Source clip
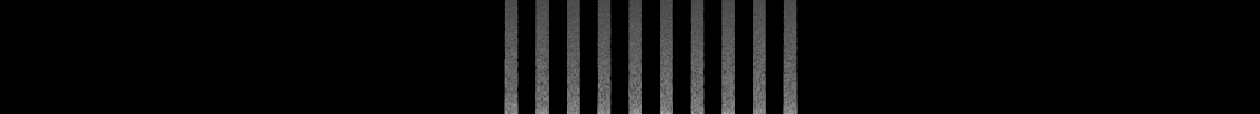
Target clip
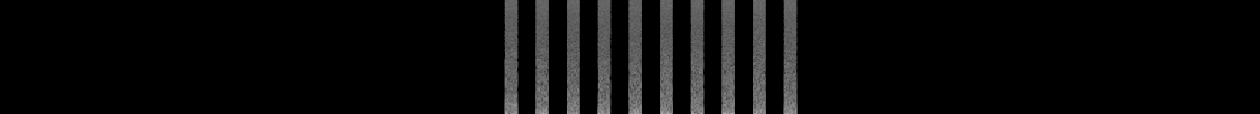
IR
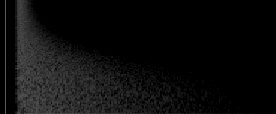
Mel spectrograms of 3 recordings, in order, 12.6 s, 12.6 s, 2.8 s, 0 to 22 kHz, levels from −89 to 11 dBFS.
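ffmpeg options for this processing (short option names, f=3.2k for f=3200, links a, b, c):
-af "highshelf=f=11k:g=10"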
